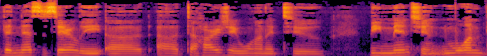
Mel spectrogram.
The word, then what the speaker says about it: Taraji: He talks about his relationship with Chloe, with always saying her name wrong. Tarjay. – Yeah. – Taraji, boy, we just hints and we just cut up the girl's name.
